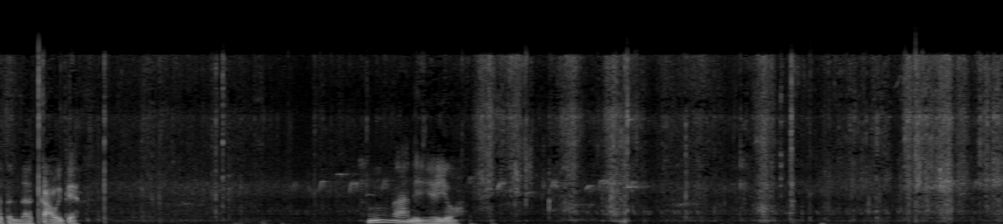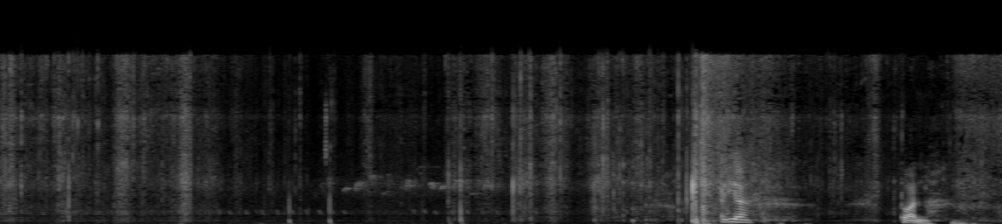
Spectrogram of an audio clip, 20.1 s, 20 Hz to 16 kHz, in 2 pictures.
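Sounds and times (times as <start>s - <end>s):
dry leaves crackling and rustling: 0.0s - 20.0s
sharp twig snaps: 16.0s - 17.6s.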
